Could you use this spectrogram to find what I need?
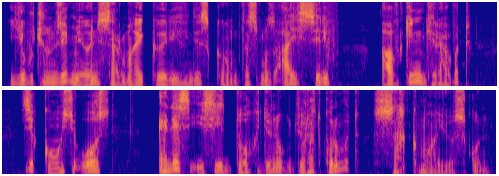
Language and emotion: Kashmiri, angry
